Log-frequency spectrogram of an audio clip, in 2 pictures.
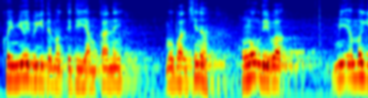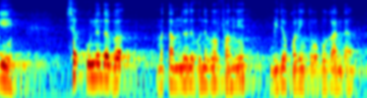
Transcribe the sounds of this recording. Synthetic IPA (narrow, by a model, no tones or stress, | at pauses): kʰojmiojbɐɡidɐmɐk̚tɐdijamkanːaj | mobajlsinɐ | hɔŋlɔk̚libɐ | miɐmɐɡi | sɐk̚unɐnɐbɐmɐtamdɔdɐʔunːɐbɐpʰaŋibidijokoliŋtɔwbɐɡandɐ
